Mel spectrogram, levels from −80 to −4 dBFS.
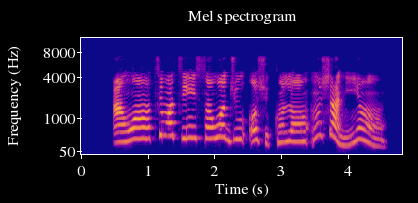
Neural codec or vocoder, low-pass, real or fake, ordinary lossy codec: none; 7.2 kHz; real; none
